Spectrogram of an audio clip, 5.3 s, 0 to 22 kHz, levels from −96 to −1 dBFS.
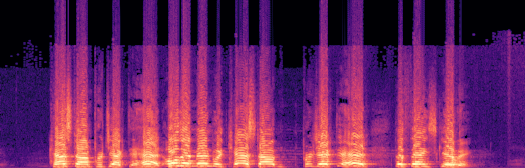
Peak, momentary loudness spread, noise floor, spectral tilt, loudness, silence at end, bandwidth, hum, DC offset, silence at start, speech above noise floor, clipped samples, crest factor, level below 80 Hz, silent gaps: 0 dBFS; 6 LU; -47 dBFS; -1.5 dB/octave; -7 LUFS; 0.6 s; 17 kHz; none; under 0.1%; 0.55 s; 40 dB; 4%; 8 dB; -38 dBFS; none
